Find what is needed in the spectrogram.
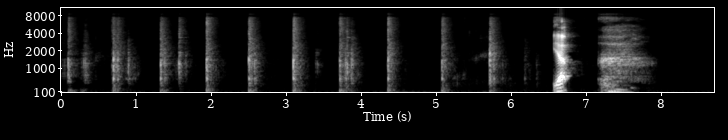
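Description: A dozen or so light, sharp clicks at an uneven pace, about two a second, then a short spoken "yep" and a breathy sigh near the end.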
